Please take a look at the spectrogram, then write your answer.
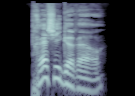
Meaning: inflection of trashig: 1. strong/mixed nominative masculine singular comparative degree 2. strong genitive/dative feminine singular comparative degree 3. strong genitive plural comparative degree
- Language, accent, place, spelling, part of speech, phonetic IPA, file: German, Germany, Berlin, trashigerer, adjective, [ˈtʁɛʃɪɡəʁɐ], De-trashigerer.ogg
